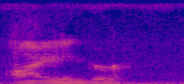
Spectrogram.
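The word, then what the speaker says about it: Ayinger: It's called Eyinger. – Eyinger. – Eyinger. – Eyinger. – Eyinger, yeah. – Eyinger. And it's a... – Germans do not have a soft G like we do.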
